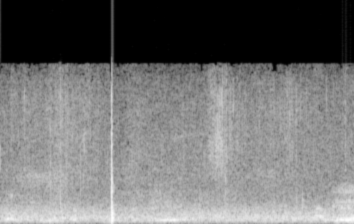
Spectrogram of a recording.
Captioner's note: people chatting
